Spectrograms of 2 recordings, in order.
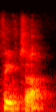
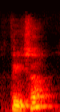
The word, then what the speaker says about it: theta: Um, it's it's pronounced theta. It's a Greek letter of the alphabet, theta, and it's often used in maths to stand for a missing angle.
